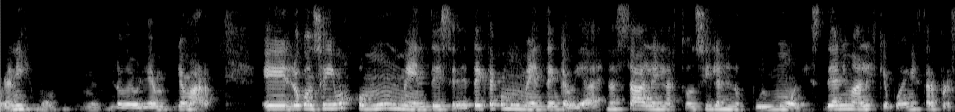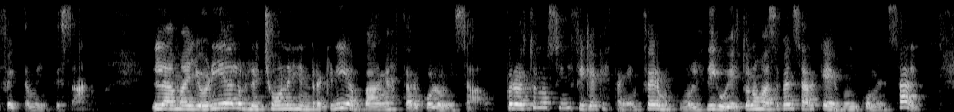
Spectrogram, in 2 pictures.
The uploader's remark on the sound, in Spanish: En este episodio hemos rescatado el audio del aula virtual.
